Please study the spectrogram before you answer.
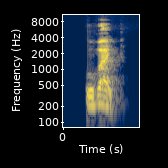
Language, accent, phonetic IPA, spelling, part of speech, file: Catalan, Valencia, [kuˈvajt], Kuwait, proper noun, LL-Q7026 (cat)-Kuwait.wav
- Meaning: Kuwait (a country in West Asia in the Middle East)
